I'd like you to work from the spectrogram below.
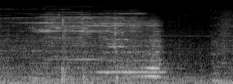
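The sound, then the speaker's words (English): Loud metallic squeal of train wheels braking as a train is stopped, over a heavy rail rumble, the shrill screech cutting off abruptly partway through and leaving a low mechanical rumble. “They'd make the engineer stop the train.”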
